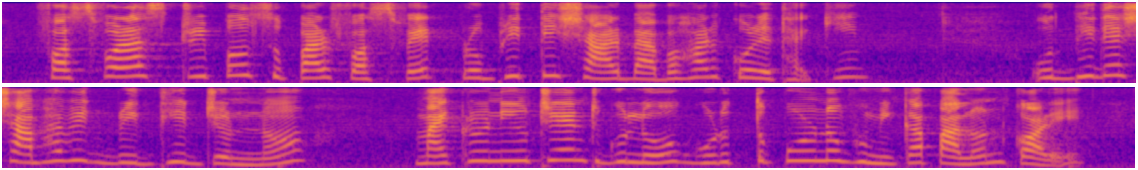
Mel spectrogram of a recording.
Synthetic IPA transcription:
fɔsfoɾasʈʈɾipolsupaɾfɔsfeʈ̚pɾobɾit̪ːiʃaɾbɛboɦaɾkoɾet̪ʰaki | ud̪̚bʱid̪eʃabʱabik̚bɾid̪ʱːiɾd͡ʑonːo | majkɾoniuʈieɳʈɡuloɡuɾut̪ːopuɾnobʱumikapalonkɔɾe

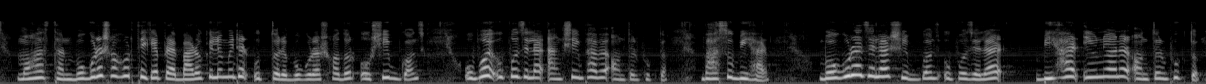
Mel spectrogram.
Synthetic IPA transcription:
mɔɦast̪ʰanboɡuɾaʃɔɦoɾt̪ʰekepɾaebaɾokilomiʈaɾʔut̪ːoɾeboɡuɾaʃɔd̪oɾʔoʃib̚ɡɔnd͡ʑ | ubʱɔeʔupod͡ʑelaɾʔaŋʃik̚bʱabeʔɔnt̪oɾbʱuk̚t̪obʱasubiɦaɾ | boɡuɾad͡ʑelaɾʃib̚ɡɔnd͡ʑupod͡ʑela | biɦaɾjunioneɾʔɔnt̪oɾbʱukt̪o

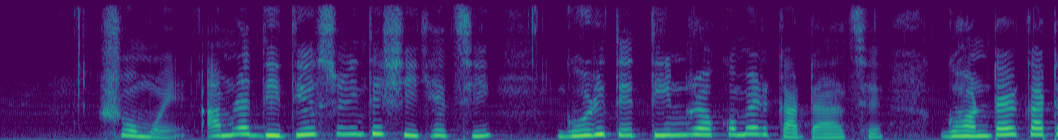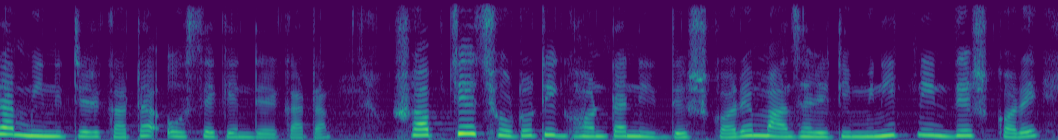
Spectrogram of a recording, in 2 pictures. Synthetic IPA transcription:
ʃomɔeamɾad̪it̪iosɾinit̪eʃikʰet͡ɕʰi | ɡʱoɾit̪et̪inɾɔkomeɾkaʈaat͡ɕʰe | ɡʱɔɳʈaɾkaʈaminiʈeɾkaʈaʔosekeɳɖeɾkaʈa | ʃɔbt͡ɕejt͡ɕʰoʈoʈiɡʱɔɳʈaniɾd̪eʃkoɾemad͡ʑʱaɾiʈiminiʈniɾd̪eʃkoɾe

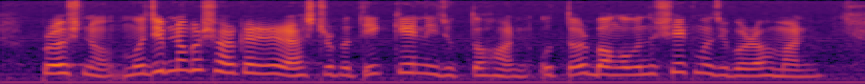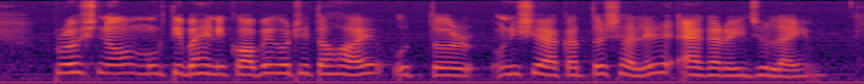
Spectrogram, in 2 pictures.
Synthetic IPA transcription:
pɾoʃnomod͡ʑibnɔɡoɾʃɔɾkaɾeɾːaʃʈɾopot̪ikenid͡ʑuk̚t̪oɦɔnut̪ːoɾbɔŋɡobond̪ʱuʃekʰmod͡ʑiboɾːɔɦoman | pɾoʃnomuk̚t̪ibaɦinikɔbeɡoʈʰit̪oɦɔeut̪ːoɾuniʃːoɛkat̪ːoɾʃaleɾɛ̰ɡaɾojd͡ʑulae

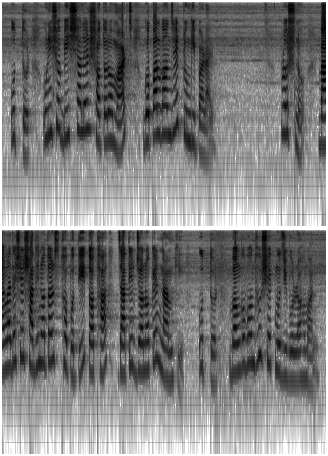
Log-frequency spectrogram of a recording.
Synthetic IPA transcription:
ut̪ːoɾuniʃːobiʃːaleɾʃɔt̪oɾomaɾt͡ɕɡopalɡɔnd͡ʑeɾʈuŋɡipaɽa̰e | pɾoʃno | baŋlad̪eʃeɾʃad̪ʱinot̪aɾst̪ʰɔpot̪it̪ɔt̪ʰad͡ʑat̪iɾd͡ʑɔnokeɾnamkḭ | ut̪ːoɾbɔŋɡobond̪ʱuʃekʰmod͡ʑibuɾːɔɦoman

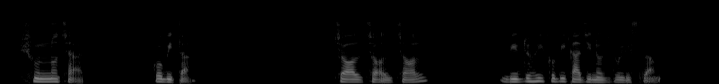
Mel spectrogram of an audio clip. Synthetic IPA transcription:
ʃunːot͡ɕa̰ɾ | kobit̪a̰ | t͡ɕɔlt͡ɕɔ̰lt͡ɕɔl | bid̪ɾoɦikobikad͡ʑinod͡ʑɾulisla̰m

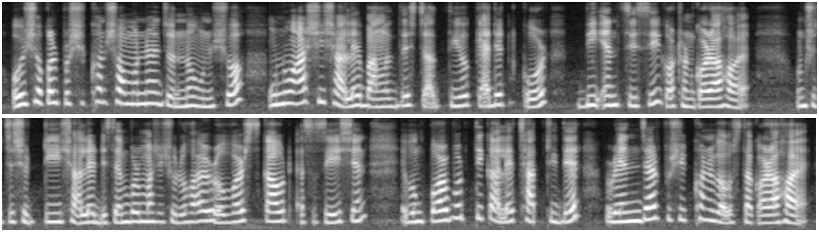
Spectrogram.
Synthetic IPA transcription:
ojʃɔkolpɾoʃikʰːonʃɔmoneɾd͡ʑonːounʃounoaʃiʃalebaŋlad̪eʃd͡ʑa̰t̪iokɛɖeʈkoɾbiʔensisiɡɔʈʰonkɔɾaɦɔe | unʃot͡ɕeʃoʈːiʃaleɖisemboɾmaʃ̬eʃuɾuɦɔeɾobaɾskawʈɛsosieʃoneboŋpɔɾoboɾt̪ikalet͡ɕʰaʈɾid̪eɾɾend͡ʑaɾpɾoʃikʰːonebɛbost̪ʰakɔɾaɦɔe

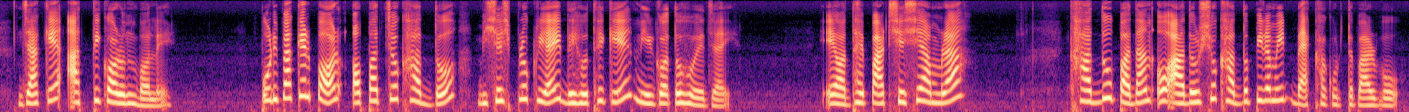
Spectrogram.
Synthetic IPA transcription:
d͡ʑakeʔa̰t̪ːikɔɾonbɔlḛ | poɾipakeɾpɔɾɔpaːt͡ɕokʰad̪ːo | biʃeʃpɾokɾijaed̪eɦot̪ʰekeniɾɡot̪oɦoed͡ʑae | ḛɔd̪ʱːaepaʈʰʃeʃeamɾa | kʰad̪ːoupːad̪anoʔad̪oɾʃokʰad̪ːopiɾamiɖ̚bɛkʰːakoɾt̪epaɾbo

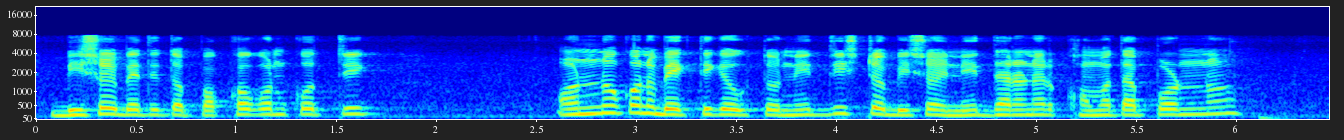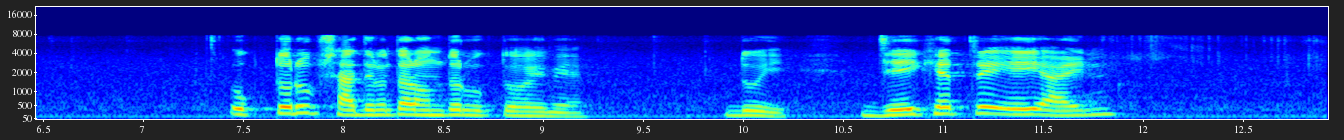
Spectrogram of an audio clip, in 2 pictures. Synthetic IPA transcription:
biʃɔebet̪̬it̪opɔkʰːokonkot̪ːɾik̚ | onːokonobek̚t̪ikeuk̚t̪oniɾd̪ɾiʃʈobiʃɔeniɾd̪ʱaɾoneɾkʰɔmot̪apoɾno | ukt̪oɾupʃad̪ʱinot̪aɾɔnt̪̬oɾbʱuk̚t̪oɦojbe | d̪uj | d͡ʑejkʰet̪ːɾeejajn

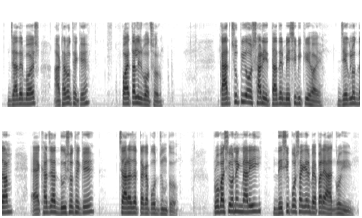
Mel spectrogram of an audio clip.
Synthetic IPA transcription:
d͡ʑad̪eɾbɔeʃ | a̰ʈʰaɾot̪ʰeke | pɔet̪alːiʃbɔt͡ɕʰoɾ | kaɾt͡ɕupioʃaɽit̪ad̪eɾbeʃibikɾiɦɔe | d͡ʑeɡulod̪am | ɛkɦad͡ʑaɾd̪ujʃ̬ot̪ʰeke | t͡ɕaɾɦad͡ʑaɾʈakapɔɾd͡ʑont̪o̰ | pɾobaʃiɔneknaɾij | d̪eʃipoʃakeɾbɛpaɾeaɡɾoɦi

